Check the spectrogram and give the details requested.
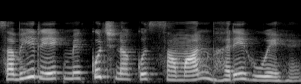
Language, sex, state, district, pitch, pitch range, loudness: Hindi, female, Bihar, Katihar, 245 Hz, 205-270 Hz, -18 LUFS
